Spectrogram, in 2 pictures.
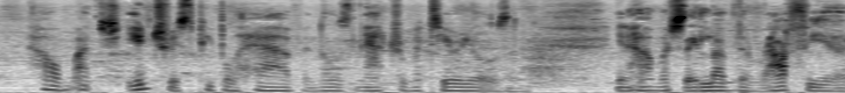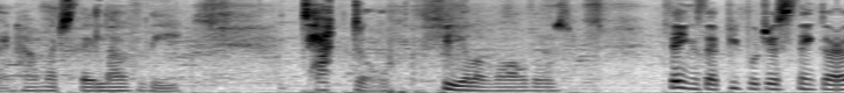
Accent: United States; also born or lived in Germany; I'm a product of the 60s. I was raised in the States here. And after the movement, I moved to Europe, where I studied in Dusseldorf at the Kunst Academy. And I came back.

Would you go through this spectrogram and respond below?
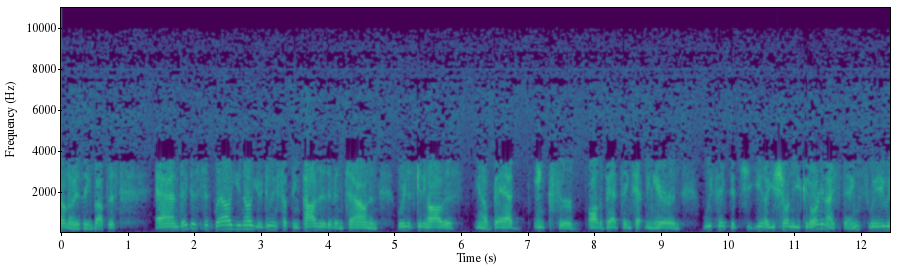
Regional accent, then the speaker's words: Chicago, Illinois, United States; And I come from Chicago, and I remember when I first moved there, my best friend in Chicago said

